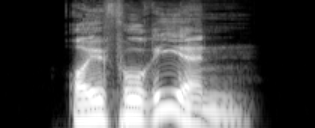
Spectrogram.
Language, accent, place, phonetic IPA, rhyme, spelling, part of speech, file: German, Germany, Berlin, [ɔɪ̯foˈʁiːən], -iːən, Euphorien, noun, De-Euphorien.ogg
- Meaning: plural of Euphorie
